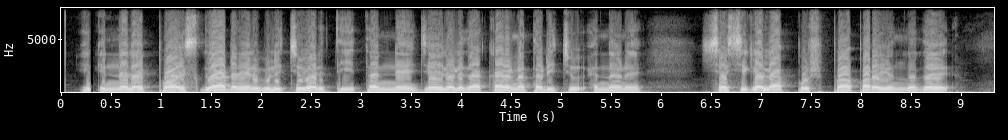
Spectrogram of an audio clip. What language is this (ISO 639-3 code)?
mal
